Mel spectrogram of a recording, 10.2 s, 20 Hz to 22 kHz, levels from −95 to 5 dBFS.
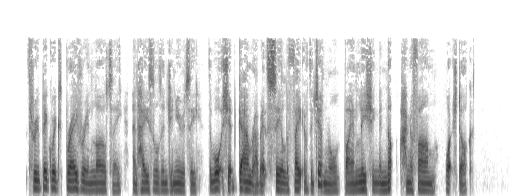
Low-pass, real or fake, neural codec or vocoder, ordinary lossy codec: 10.8 kHz; fake; codec, 24 kHz, 0.9 kbps, WavTokenizer, medium speech release version 2; MP3, 48 kbps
